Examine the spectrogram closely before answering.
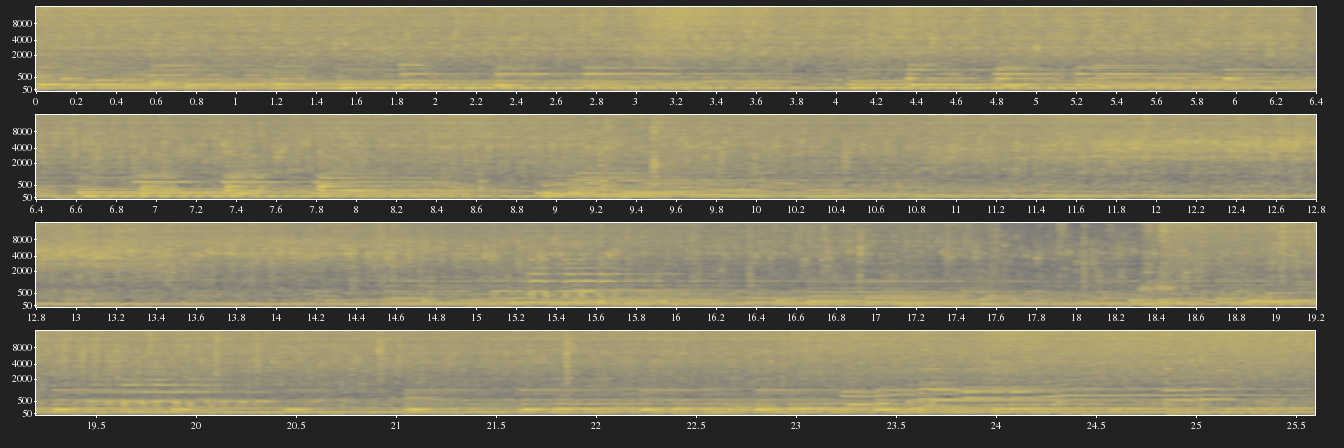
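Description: Chicken thighs sizzling in hot oil in a frying pan as they are turned and lifted out with tongs, then sliced onions frying near the end. Background music plays throughout.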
